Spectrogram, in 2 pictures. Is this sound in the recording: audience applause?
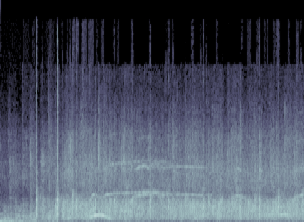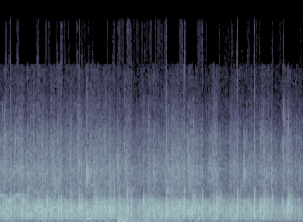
yes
